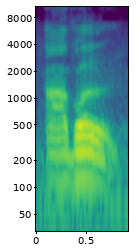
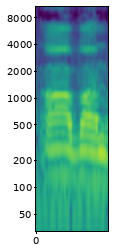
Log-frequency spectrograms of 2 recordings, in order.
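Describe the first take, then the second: First: The second vowel sounds like 'oh'. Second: The second vowel sounds like 'ah'. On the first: "but the pronunciation is avon" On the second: "it's spelled avan"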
